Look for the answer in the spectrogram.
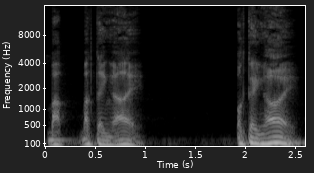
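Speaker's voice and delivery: drawling, slurred calling; slurred drunk voice. A narrator's reading. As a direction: call out, slurring the words. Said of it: "cái giọng lè nhè đơ đớ".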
